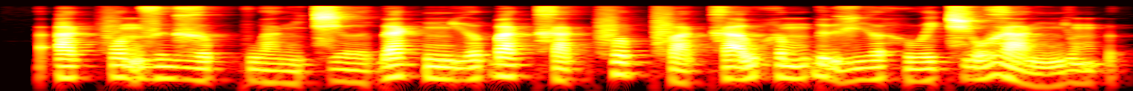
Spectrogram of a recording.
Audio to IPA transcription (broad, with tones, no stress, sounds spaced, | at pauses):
ʔ a˨˩ k̚ f ɔ̰˧˨ n z ɨ̤˨˩ ɣ ə˨˩ p̚ k w a̤˨˩ ŋ t͡ɕ ə̤ː˨˩ ɗ a˦˥ k̚ ɲ ḭ˧˥ ə̯ ɓ a˦˥ k̚ x a˨˩ k̚ f ə˦˥ p̚ f a˨˩ k̚ x a̰˧˥ w h ə˨˦ m ɗ ɨ̰˧˨ ɣ i˧ ə̯ h u˨˦ ə̯ t͡ɕ o̰˧˥ ɣ a˧˩ ŋ ɲ ə̰˧˨ m ʔ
